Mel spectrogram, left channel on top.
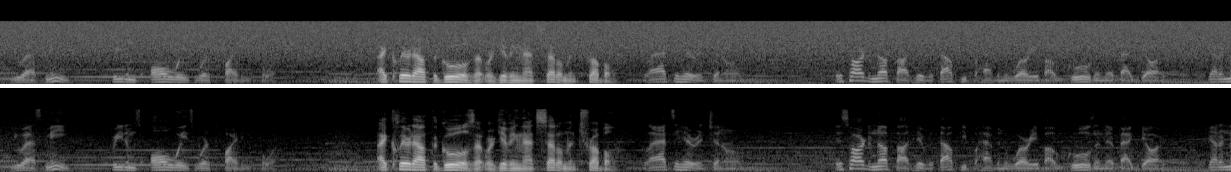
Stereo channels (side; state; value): left; noise; hiss, 1 dB below the sound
